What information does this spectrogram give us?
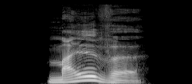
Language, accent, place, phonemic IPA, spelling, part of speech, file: German, Germany, Berlin, /ˈmalvə/, Malve, noun, De-Malve.ogg
- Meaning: mallow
